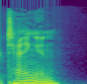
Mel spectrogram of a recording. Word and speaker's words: Tangen: Or Tangen. – No, Tangen, yeah, because it's pronounced like the breakfast drink, he says. So it'd be Tangen, George Tangen.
